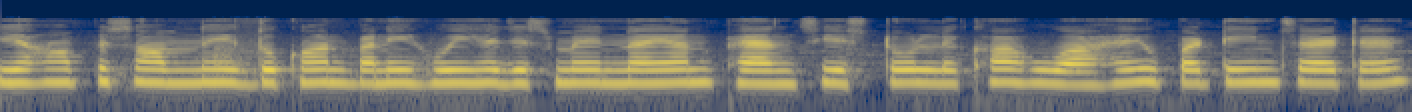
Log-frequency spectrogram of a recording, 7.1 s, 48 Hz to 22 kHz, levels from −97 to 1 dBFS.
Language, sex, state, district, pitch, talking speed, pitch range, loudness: Hindi, female, Chhattisgarh, Sukma, 245 Hz, 160 wpm, 245-250 Hz, -17 LUFS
